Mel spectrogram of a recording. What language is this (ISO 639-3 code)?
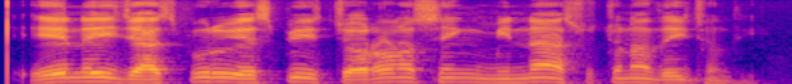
ori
